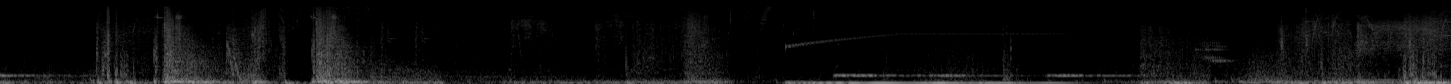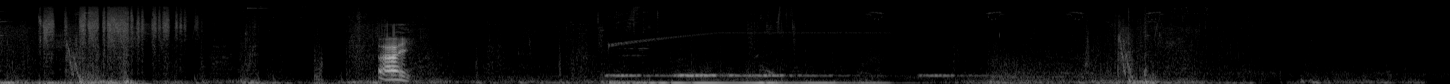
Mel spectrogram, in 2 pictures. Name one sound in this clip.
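Guns fire in quick bursts with loud blasts.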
